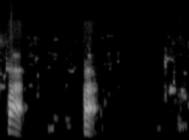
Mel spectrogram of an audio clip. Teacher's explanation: Jadi ujung gigi yang atas bertemu sama bagian dalam bibir bawah.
